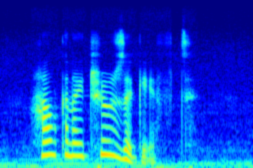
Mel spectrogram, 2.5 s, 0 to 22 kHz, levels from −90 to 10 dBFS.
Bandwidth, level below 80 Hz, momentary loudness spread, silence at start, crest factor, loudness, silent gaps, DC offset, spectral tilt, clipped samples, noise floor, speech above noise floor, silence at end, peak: 15.5 kHz; -48 dBFS; 19 LU; 0 s; 18 dB; -27 LUFS; none; 0.1%; -4.5 dB/octave; under 0.1%; -49 dBFS; 21 dB; 0 s; -12 dBFS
